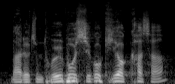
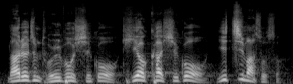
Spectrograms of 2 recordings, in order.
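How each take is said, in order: First: Said in the usual way. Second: 돌보시고 and 잊지 pushed out loud and slow; desperate plea. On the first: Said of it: "살려달라는 기도예요". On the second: Acted. Preacher crying out Hannah's plea, loud and slow. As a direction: beg loudly, stretching each word. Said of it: "사람의 절규에 가깝습니다".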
